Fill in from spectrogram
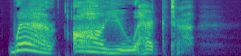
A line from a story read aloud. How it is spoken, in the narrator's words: said savagely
